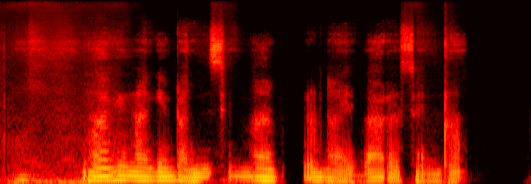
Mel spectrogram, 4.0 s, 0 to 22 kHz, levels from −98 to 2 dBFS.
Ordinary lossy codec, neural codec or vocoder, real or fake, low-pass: none; codec, 44.1 kHz, 2.6 kbps, DAC; fake; none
